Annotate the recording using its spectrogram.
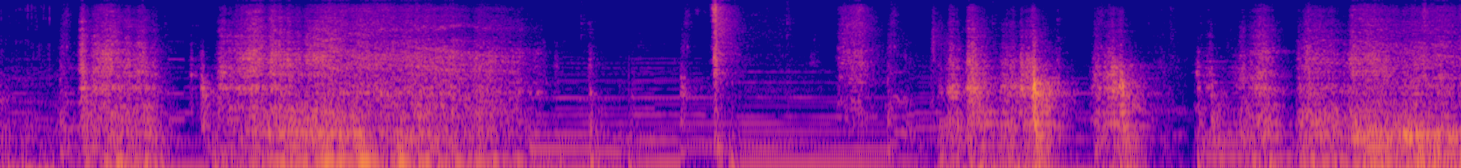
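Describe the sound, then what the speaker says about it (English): Softened finish being scraped off wooden furniture with a hand scraper after a stripper has soaked in, producing close, repeated rasping strokes with short pauses between passes. "so I'm gonna scrape it off."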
